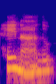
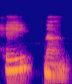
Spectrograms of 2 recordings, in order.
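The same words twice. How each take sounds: First: Said in the usual way. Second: "Reinado" slowly, rei held as one piece; slow, separated "Rei... nado"; split into syllables. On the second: Shown as a demonstration. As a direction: break "Reinado" after an unbroken rei. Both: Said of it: "não vai se separar nunca".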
